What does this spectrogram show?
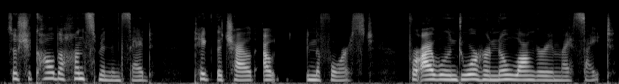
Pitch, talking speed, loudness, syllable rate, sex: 210 Hz, 235 wpm, -22 LUFS, 5.9 syllables/s, female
